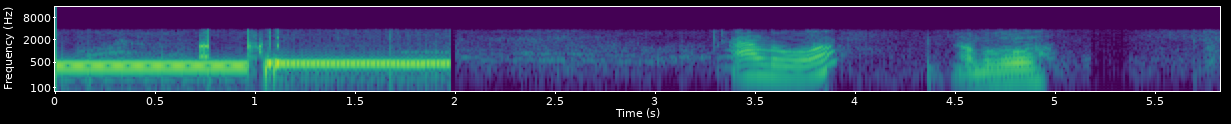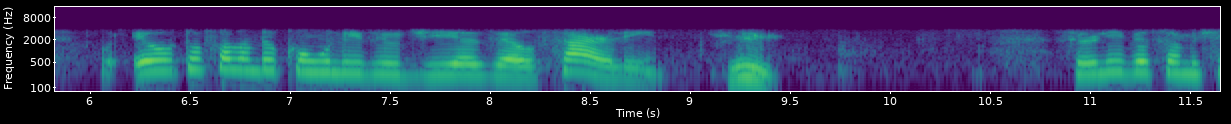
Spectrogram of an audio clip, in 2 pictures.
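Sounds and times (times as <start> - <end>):
telephone line tone during a call transfer: 0.0 - 2.0
speech: 3.4 - 5.0, 6.0 - 9.5, 10.9 - 11.6.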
